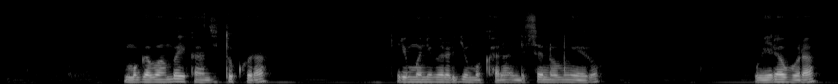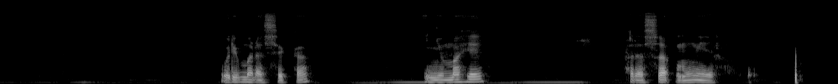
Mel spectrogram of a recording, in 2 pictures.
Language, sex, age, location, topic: Kinyarwanda, male, 18-24, Kigali, government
